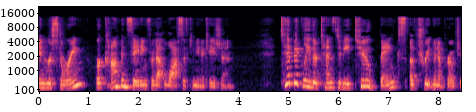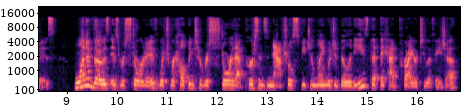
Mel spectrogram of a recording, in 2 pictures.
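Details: Adult woman speaking; normal fluent speech.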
